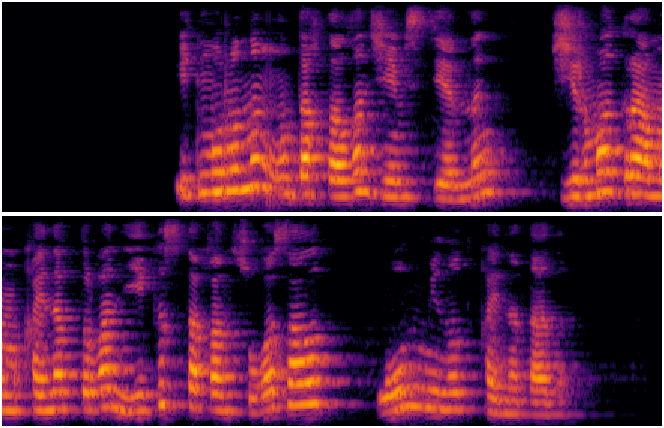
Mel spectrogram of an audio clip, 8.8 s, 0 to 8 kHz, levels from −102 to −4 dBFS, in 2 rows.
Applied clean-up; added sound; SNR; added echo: none; none; none; reverberation time 0.3 s.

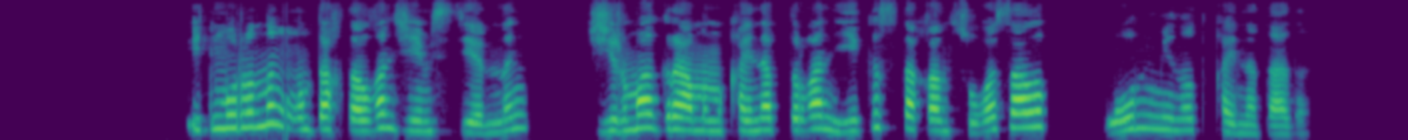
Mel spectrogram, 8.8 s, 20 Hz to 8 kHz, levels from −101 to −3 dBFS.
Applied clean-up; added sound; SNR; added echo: none; none; none; none.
